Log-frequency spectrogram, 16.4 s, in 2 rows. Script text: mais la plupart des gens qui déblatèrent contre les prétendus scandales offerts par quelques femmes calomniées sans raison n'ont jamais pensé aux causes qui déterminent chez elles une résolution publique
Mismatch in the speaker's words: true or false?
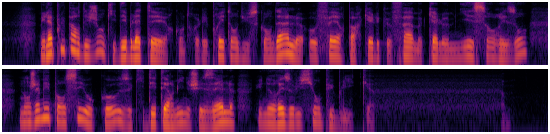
false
